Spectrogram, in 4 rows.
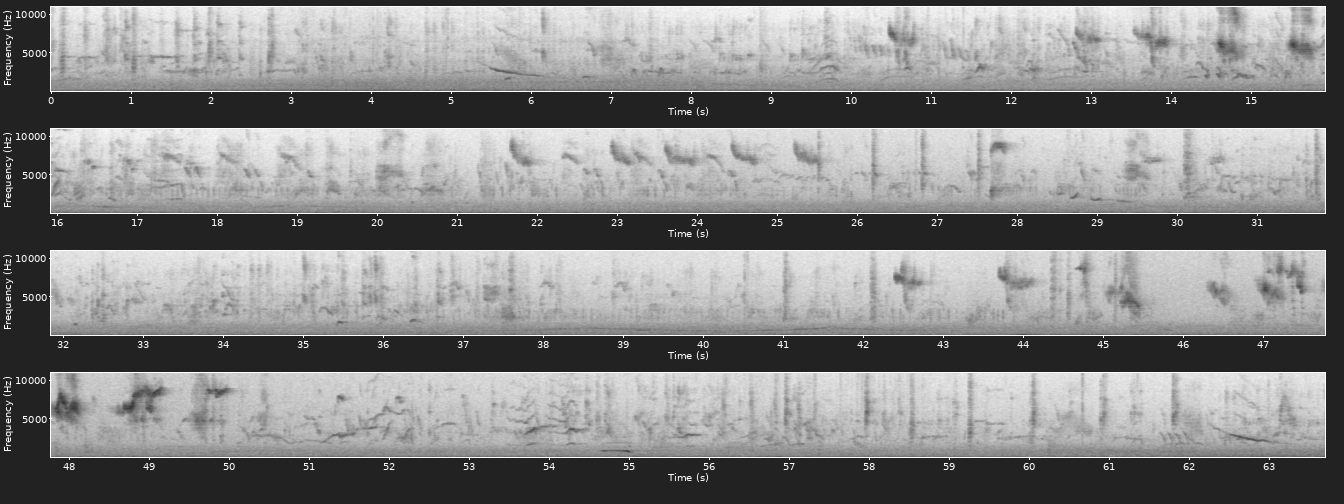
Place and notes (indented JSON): {
  "title": "Poznan, Piatkowo distrtict, Chrobrego housing estate - a tree possessed by birds",
  "date": "2012-09-21 12:43:00",
  "description": "quite surprised to hear such variety of bird chirps in the middle of the city around cars, apartment buildings and ambulance alarms",
  "latitude": "52.45",
  "longitude": "16.92",
  "altitude": "93",
  "timezone": "Europe/Warsaw"
}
